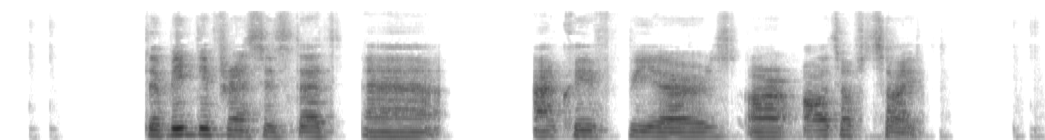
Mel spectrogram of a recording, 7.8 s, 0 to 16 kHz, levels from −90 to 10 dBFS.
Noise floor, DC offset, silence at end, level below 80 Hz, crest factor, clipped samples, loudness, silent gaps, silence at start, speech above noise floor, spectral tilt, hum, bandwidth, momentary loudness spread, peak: under -90 dBFS; under 0.1%; 0.95 s; -68 dBFS; 22 dB; under 0.1%; -25 LUFS; 2.59-2.70 s, 3.40-3.99 s, 4.66-4.71 s; 1.1 s; over 66 dB; -6.5 dB/octave; none; 11.5 kHz; 13 LU; -4 dBFS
